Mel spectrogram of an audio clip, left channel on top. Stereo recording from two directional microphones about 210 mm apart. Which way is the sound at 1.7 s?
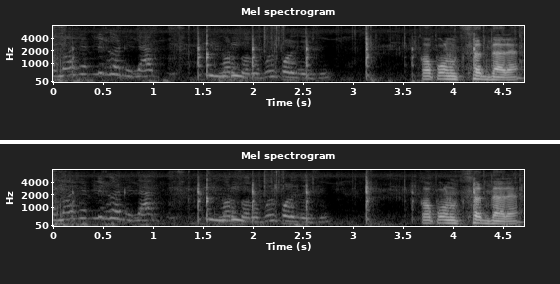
10° right (ahead or behind).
